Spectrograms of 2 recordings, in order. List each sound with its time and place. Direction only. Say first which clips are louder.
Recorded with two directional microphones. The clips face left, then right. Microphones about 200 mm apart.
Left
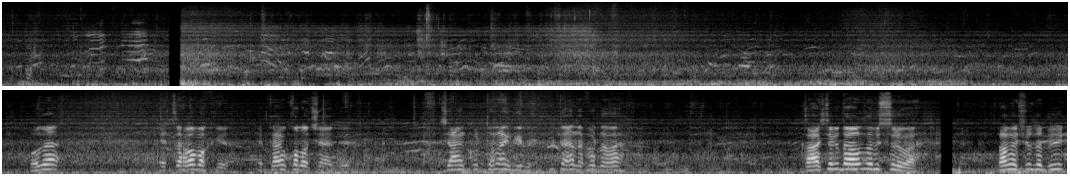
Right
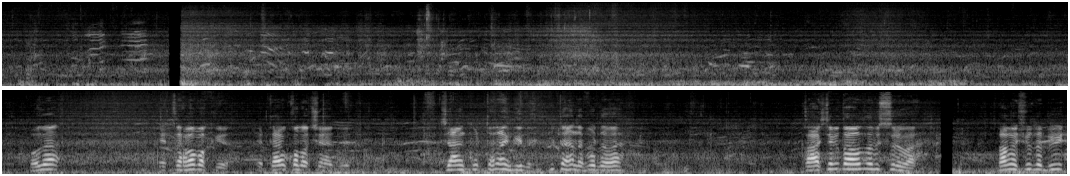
10.9 s speech: right 1 dB; 10° right (ahead or behind)
15.0 s speech: right 5 dB; 30° right (ahead or behind)
18.7 s speech: even; 5° right (ahead or behind)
